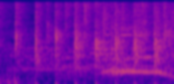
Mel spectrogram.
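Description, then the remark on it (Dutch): A brief burst of applause: steady, evenly spaced claps at a brisk rhythm, fairly loud, with a faint voice murmuring underneath toward the end. “Nou, jij krijgt zelfs applaus.”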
